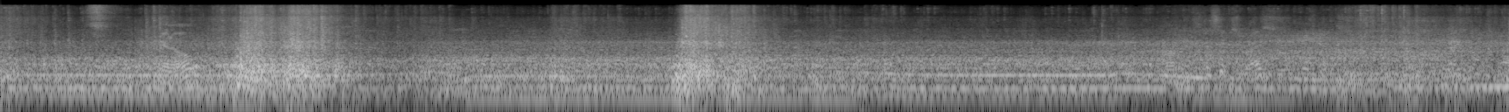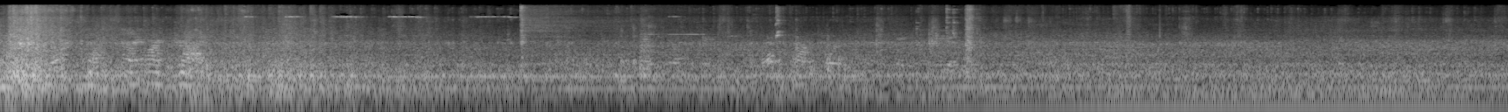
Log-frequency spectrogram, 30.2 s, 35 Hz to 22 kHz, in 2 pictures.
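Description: City bus engine running, heard from inside the bus: its drone shifts in pitch as the bus drives, then settles to a steadier low idle near the end as the bus stops. Three loud bursts of noise come about 2, 7 and 15 seconds in.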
